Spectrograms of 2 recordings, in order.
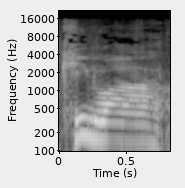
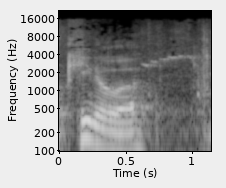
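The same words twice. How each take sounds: First: The word is said the usual way. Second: The word is sounded out letter by letter.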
